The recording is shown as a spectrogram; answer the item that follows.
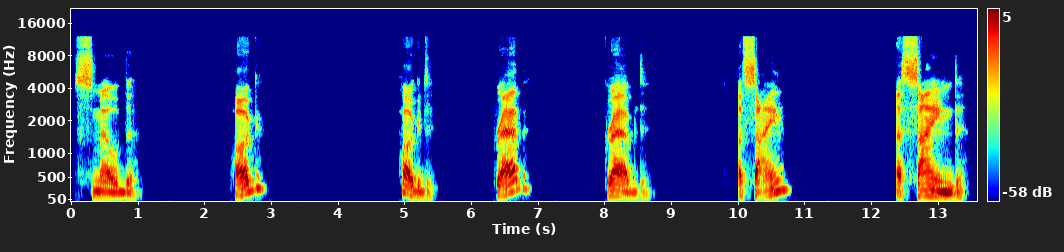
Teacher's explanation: if there's a vibration, it's a voiced sound, and you say d. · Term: voiced sounds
